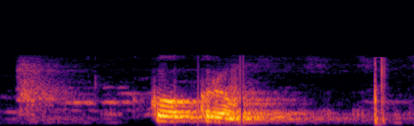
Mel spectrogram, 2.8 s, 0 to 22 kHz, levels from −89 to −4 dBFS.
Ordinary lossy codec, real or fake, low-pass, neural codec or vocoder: MP3, 32 kbps; fake; 3.6 kHz; vocoder, 44.1 kHz, 128 mel bands every 256 samples, BigVGAN v2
